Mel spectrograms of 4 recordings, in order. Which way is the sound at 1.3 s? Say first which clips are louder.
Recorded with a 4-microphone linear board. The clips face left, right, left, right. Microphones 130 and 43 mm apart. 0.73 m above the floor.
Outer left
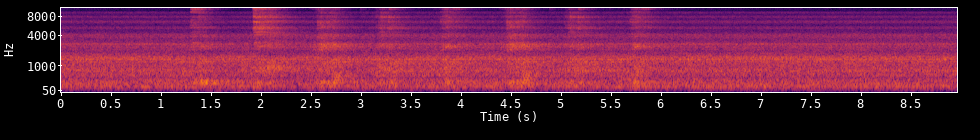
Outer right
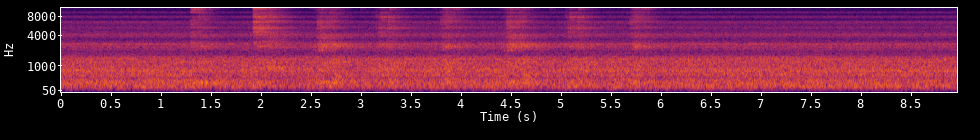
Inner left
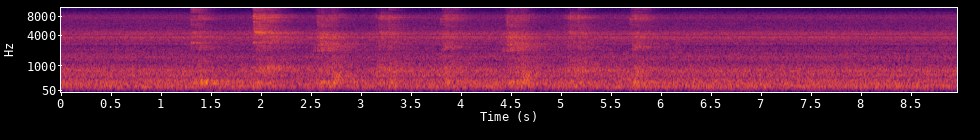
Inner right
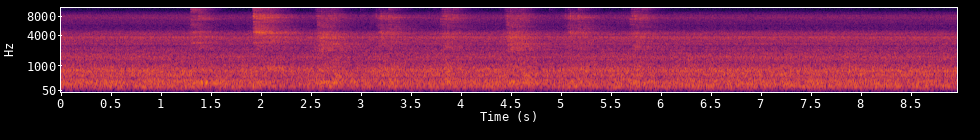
Outer right 1 dB, inner right 1 dB; 50° left (ahead or behind).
